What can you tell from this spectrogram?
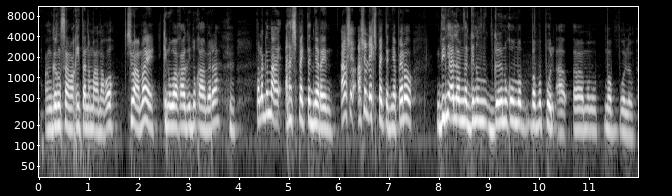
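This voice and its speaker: A man guest on a podcast, telling a story in a casual, slangy, animated way with lots of restarts. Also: high-pitched, no echo. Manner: animated, slangy, keeps saying "tol"; restarts and trails off often.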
